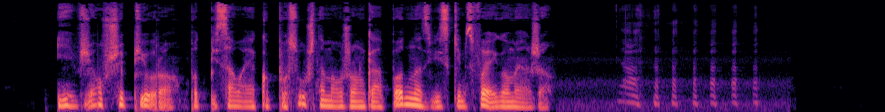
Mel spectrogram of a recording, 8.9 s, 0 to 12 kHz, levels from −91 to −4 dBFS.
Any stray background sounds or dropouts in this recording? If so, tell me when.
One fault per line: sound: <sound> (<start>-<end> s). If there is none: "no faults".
sound: laugh (6.1-7.7 s)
